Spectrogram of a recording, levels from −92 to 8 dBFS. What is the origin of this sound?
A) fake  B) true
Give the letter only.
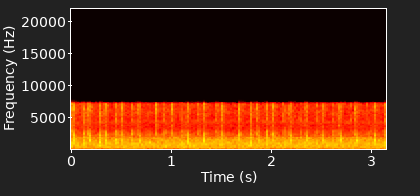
A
